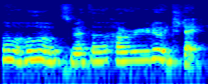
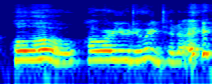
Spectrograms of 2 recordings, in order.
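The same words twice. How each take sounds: First: Said in the usual way. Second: Loud, booming phone voice; exaggerated husband-on-the-phone impression; [name]. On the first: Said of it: "here's regular [name]". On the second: Shown as a demonstration. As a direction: put on a hammed-up telephone hello. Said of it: "Here's phone [name]".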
